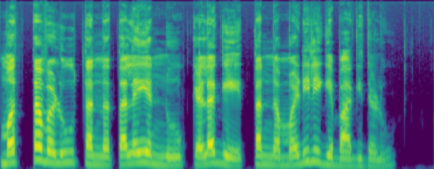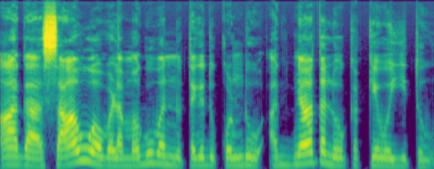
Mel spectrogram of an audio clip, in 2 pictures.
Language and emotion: Kannada, neutral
